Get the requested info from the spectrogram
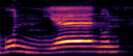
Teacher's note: Ciri-cirinya sama seperti idgham bi gunnah, tapi karena ini dalam satu kata bunyanun tidak terpisah nun sukun dan ya-nya, jadi bergandengan di satu kata. Jadi cara bacanya jelas bunya gitu ya, tanpa dengung. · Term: idhar mutlak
